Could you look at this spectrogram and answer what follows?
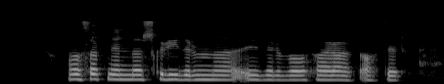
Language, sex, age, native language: Icelandic, male, 11, Icelandic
